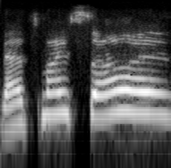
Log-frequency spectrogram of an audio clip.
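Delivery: play-acted anguished wailing scream, high howl, "son" drawn out. Speaker recalling a heartbreaking ending; imitating Cedric Diggory's father screaming. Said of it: "screaming at the end".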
